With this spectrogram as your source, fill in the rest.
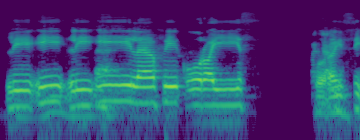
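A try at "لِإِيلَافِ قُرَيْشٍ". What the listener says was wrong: Enggak diwakofin. Panjang-panjang, Pak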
